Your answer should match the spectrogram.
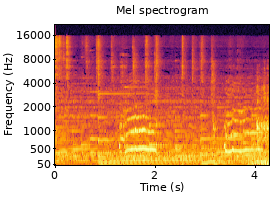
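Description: A young cat meowing twice, each meow arching up and down in pitch, the second shorter and near the end, over background music.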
